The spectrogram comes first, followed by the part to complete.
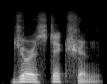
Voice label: "jurisdiction", American

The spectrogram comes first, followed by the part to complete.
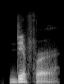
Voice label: "differ", American

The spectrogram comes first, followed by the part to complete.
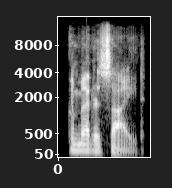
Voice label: "gametocyte", American

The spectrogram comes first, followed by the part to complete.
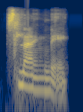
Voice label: "slangy", Indian

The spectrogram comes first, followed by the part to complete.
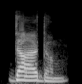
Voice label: "diadem", Indian

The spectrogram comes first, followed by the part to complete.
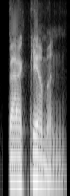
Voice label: "Backgammon", American

